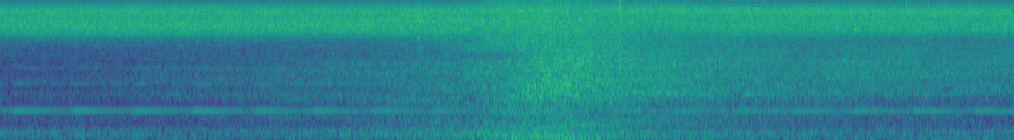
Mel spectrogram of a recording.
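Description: A vehicle passing by unseen, its noise swelling to a peak about four seconds in and then fading, over a steady high drone of summer insects and a faint steady tone.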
